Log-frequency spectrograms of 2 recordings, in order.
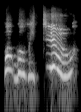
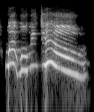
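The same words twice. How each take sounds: First: Distressed question. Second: Much higher, louder, slow wail. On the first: Cook wailing, first take. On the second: Cook wailing to Louise in despair, loud and high. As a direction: let the question break into a wail. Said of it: "wailed Cook". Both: Acted.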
